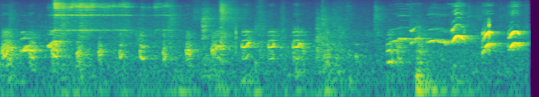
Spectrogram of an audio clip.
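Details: Puppies of Winny's litter crying in quick, repeated squeaky yelps and whines, dense at first amid scraping noise, then a few louder rising squeals before the sound cuts off.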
